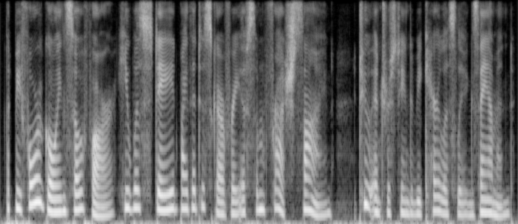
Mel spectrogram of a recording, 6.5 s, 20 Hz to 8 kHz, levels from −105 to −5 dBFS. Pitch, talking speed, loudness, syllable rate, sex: 185 Hz, 185 wpm, -19 LUFS, 5.9 syllables/s, female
